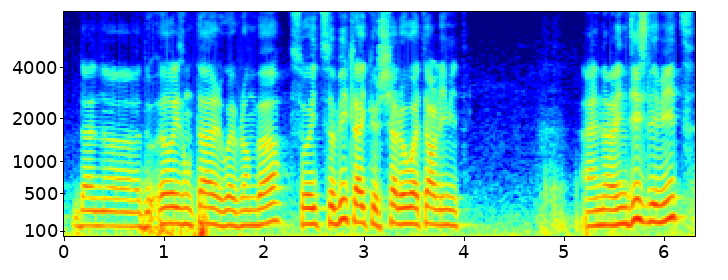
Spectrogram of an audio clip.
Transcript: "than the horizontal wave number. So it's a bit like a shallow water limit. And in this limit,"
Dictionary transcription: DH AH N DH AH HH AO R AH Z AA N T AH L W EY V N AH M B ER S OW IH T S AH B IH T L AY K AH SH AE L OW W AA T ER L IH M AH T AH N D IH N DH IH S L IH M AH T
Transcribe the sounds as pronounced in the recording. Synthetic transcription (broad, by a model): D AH N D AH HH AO R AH Z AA T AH L W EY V L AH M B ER S OW IH T S AH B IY T L AY K AH SH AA L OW W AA T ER L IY M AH T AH N IH N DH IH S L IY M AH T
